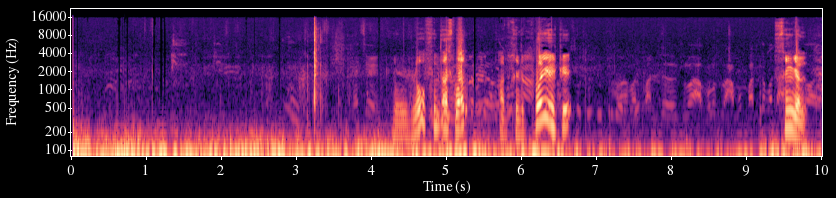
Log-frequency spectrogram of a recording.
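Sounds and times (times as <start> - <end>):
steady low rumble: 0.0 - 9.4
cricket bat striking ball: 3.1 - 3.5.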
